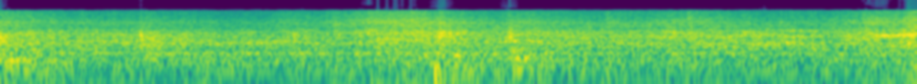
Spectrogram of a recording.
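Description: Steady din of the crowd in an ice hockey rink, rising a little near the end.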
